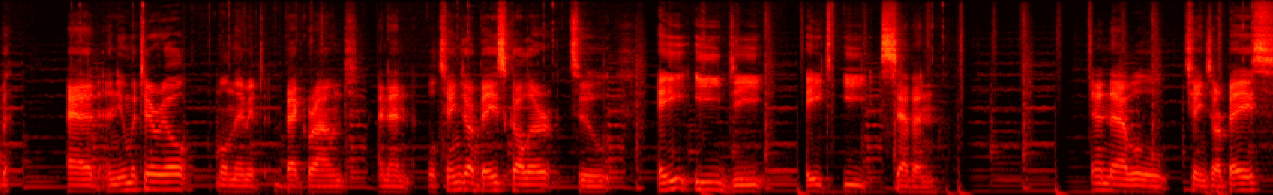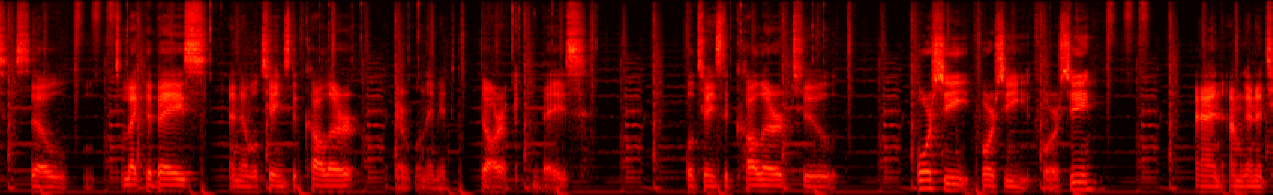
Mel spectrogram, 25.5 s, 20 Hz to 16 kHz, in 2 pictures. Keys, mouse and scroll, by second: 0.8-4.3 drag, 4.5 click, 12.4 click, 15.9 click, 16.2-19.8 drag, 20.0 click.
